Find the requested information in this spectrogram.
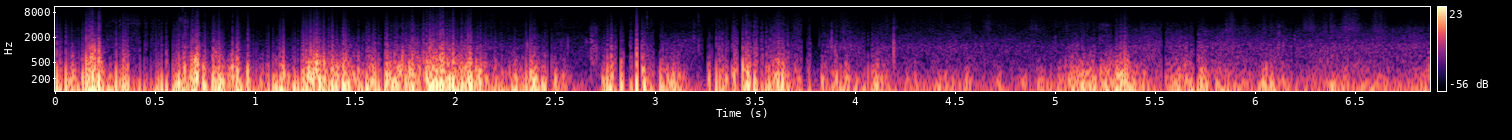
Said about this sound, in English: It's windy.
